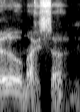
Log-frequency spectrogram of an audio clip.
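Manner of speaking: deep, gravelly, raspy storyteller voice. Imitating YouTube narrators reading a story: deep raspy narrator voice. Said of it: "raspy, deep voice narrators".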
